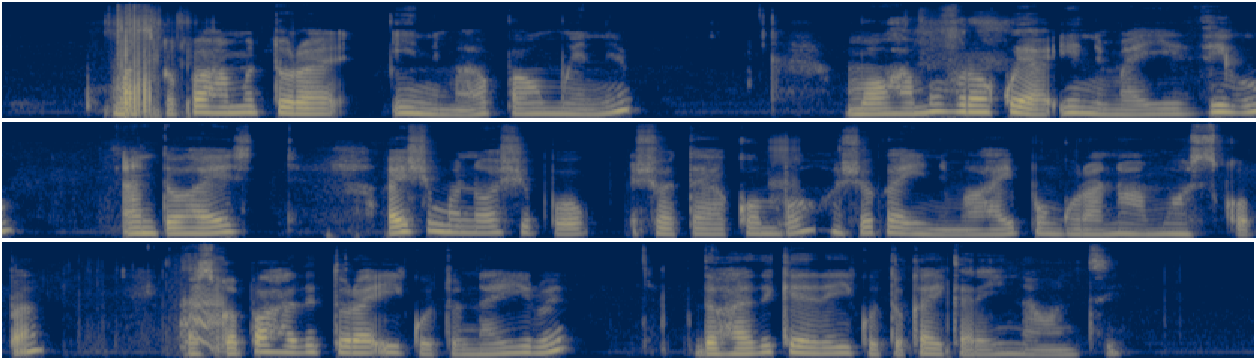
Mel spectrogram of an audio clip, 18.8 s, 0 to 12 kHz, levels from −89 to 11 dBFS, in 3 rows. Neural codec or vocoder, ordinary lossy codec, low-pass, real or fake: none; MP3, 96 kbps; 10.8 kHz; real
